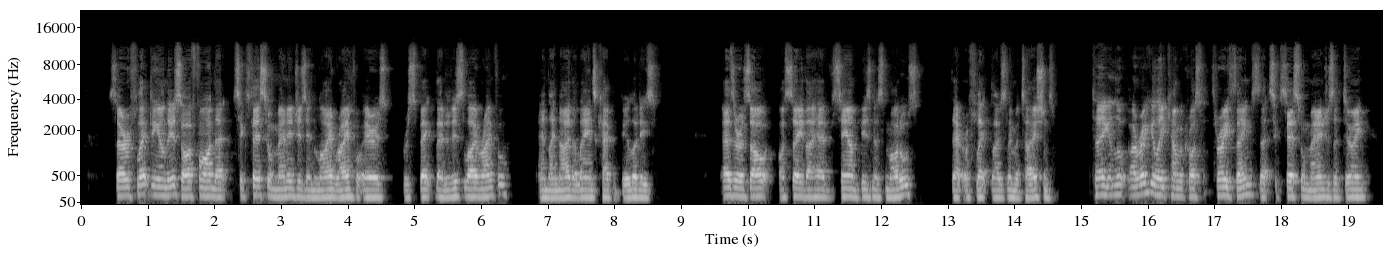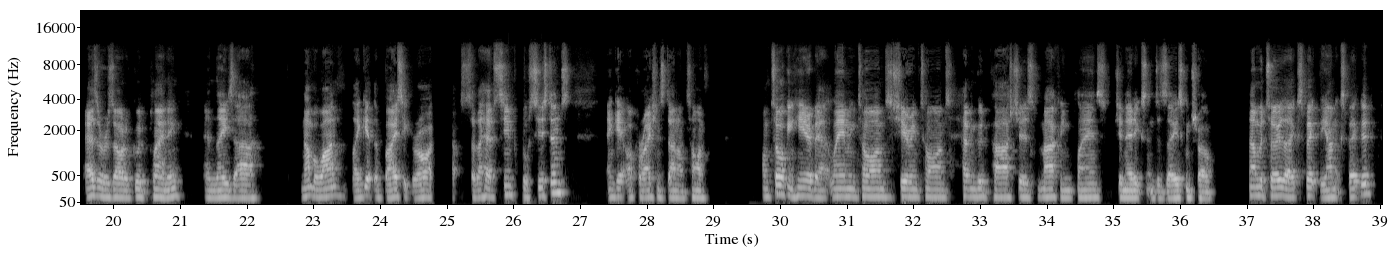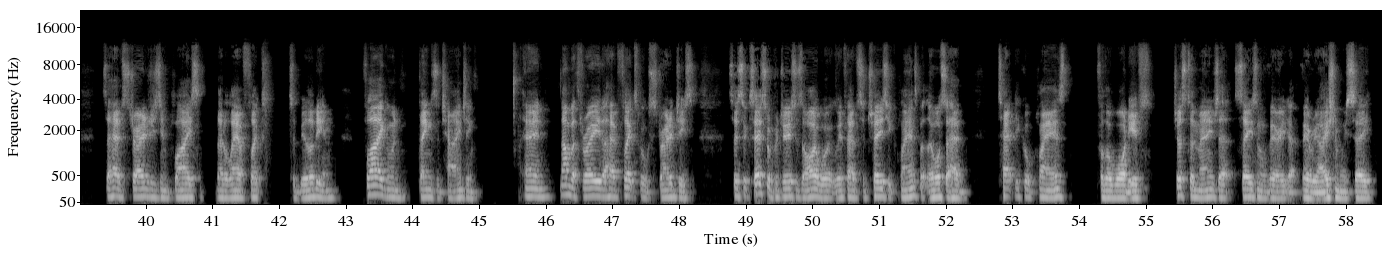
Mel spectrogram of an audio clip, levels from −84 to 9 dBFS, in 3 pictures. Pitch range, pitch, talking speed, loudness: 110-130 Hz, 120 Hz, 155 wpm, -18 LUFS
